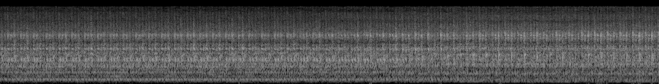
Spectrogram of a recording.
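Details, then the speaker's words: 2011 VW Polo sedan, 64,000 km, Liqui Moly Molygen 5W-40, 98-octane petrol, cold start at +2 °C: sharp, fairly regular tapping, about two a second, over the idle; the knock lasts longer as mileage grows, cause unknown; cold-start knock. "Такой вот неприятный стук. Уже задолбал."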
